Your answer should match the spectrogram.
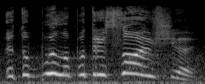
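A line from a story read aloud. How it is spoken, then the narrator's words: Boy shouting. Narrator (Russian): прокричал старший из мальчиков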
